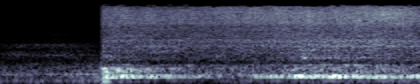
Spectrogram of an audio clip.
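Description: shower water running

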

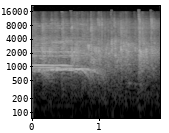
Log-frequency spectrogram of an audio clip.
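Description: applause

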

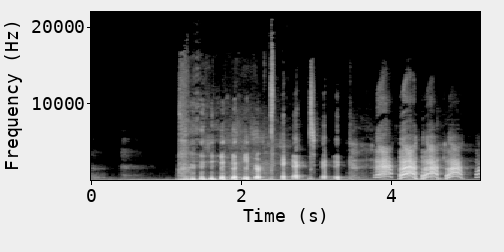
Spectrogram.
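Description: person panting

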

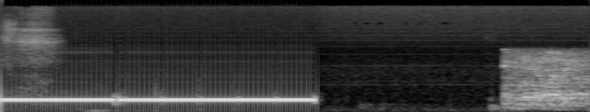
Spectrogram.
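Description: telephone dial tone

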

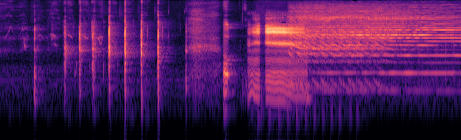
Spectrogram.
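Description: toilet flushing

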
